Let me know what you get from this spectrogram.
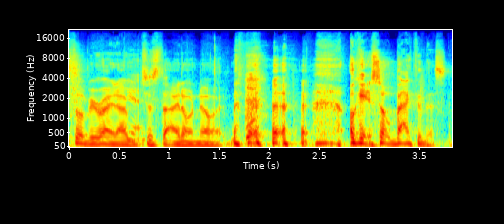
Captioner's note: laugh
